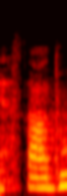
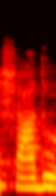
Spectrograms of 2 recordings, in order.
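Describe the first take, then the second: First: "साधु" ending in long "dhoo"; wrong long final u. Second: "साधु" ending in short "dhu"; correct short final u. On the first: Teacher rejects the mistake, long-u "साधु". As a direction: stretch धु in "साधु". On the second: Teacher gives the correction, short-u "साधु". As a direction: keep धु quick in "साधु". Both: Shown as a demonstration. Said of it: "छोटे ऊ की मात्रा".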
